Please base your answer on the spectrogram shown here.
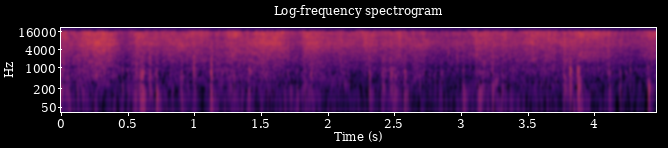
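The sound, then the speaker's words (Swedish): Footsteps trudging through deep snow off the trails in a forest, made by a walker in a snowmobile overall. The crunches are soft and faint, falling in a steady rhythm with no talk. “Och jag försöker i möjligaste mån att inte gå på stigar utan jag går liksom ute i skogen nu.”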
